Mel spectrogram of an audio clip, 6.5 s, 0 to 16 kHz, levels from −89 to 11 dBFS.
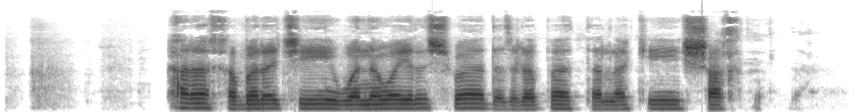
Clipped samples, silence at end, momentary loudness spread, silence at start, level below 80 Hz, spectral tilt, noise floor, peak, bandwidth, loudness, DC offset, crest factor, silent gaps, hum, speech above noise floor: under 0.1%; 0.95 s; 7 LU; 1.25 s; -64 dBFS; -3.5 dB/octave; -60 dBFS; 0 dBFS; 11 kHz; -13 LUFS; under 0.1%; 16 dB; none; none; 47 dB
